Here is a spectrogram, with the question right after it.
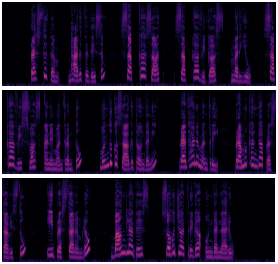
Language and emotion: Telugu, neutral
